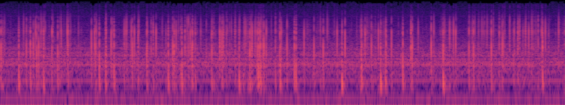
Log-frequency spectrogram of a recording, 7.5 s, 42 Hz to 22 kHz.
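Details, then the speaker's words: Harman Kardon 730 receiver, right channel: steady hiss with random crackles and pops through the speaker, worsening as it warms up; suspected noisy transistor, power supply or power amplifier fault, not confirmed. "you see it's starting to get really start to go to town when it warms up a little bit it looks like it wants to go negative which tells me that it's probably a power supply or power amplifier problem"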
